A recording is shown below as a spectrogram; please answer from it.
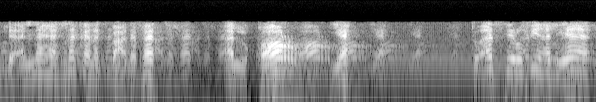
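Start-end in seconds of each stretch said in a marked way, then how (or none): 2.3-3.5 القرية said slowly, heavy full-mouthed ra; slow careful demo. Shown as a demonstration. Teacher demonstrating the correct reading of القرية. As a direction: draw out القرية with a thick emphatic r. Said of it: "بإسراع القارئ فيقول القرية".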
